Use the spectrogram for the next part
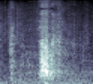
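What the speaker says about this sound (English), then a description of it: "Bloody dog." A dog in the fantasy game Dragon Age Origins gives one short, close bark, preceded by a faint yip.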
